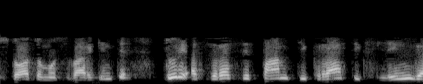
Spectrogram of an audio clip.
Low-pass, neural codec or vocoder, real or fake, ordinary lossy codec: 3.6 kHz; none; real; MP3, 16 kbps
